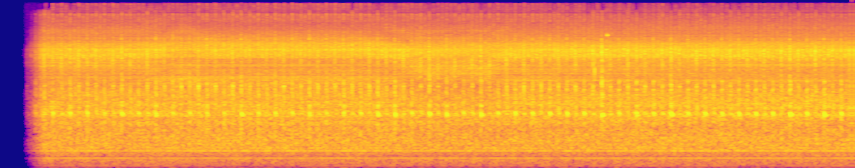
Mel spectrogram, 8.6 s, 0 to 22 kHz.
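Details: 2002 PT Cruiser petrol engine at idle: steady, sharp light knock, about three a second, over the hum; owner asks what the knocking is, cause unknown.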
